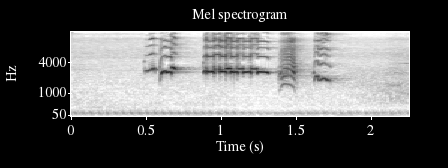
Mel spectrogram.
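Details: Oriental magpie-robin in full morning song that makes other magpie-robins reply: a short high phrase of clipped notes, a level sustained whistle, a downward slur and a brief closing note, with a steady low hum underneath.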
